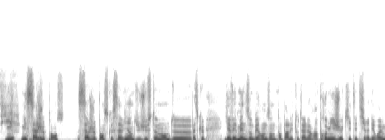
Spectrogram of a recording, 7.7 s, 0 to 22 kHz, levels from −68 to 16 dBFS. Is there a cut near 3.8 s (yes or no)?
yes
